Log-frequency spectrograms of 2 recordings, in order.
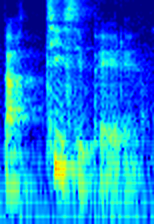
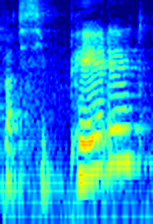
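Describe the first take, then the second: First: The stress is on the second syllable. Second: The stress is on the fourth syllable. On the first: The speaker calls it right. "on met le stress sur le T sur la deuxième syllabe" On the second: The speaker calls it wrong. "il met le stress sur la quatrième syllabe. Il prononce participated"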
